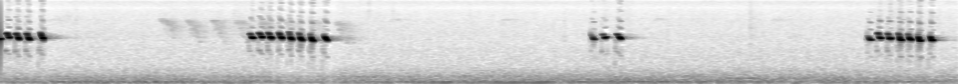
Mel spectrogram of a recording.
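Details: Trucuk or yellow-vented bulbul repeating short bursts of fast bright chirps, six to eight notes per burst, with one brief two-note fragment between the longer runs.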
